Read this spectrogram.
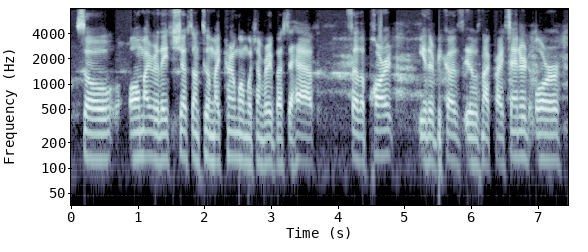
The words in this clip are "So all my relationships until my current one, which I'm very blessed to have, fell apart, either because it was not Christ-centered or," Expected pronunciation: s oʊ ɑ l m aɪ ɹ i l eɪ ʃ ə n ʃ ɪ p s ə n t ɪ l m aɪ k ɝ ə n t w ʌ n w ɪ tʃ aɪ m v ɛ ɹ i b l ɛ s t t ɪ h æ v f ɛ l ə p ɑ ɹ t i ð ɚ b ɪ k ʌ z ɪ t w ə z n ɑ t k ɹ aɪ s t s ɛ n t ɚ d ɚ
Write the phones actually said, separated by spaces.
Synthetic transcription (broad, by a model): s oʊ ɑ l m aɪ ɹ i l eɪ ʃ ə n ʃ ɪ p s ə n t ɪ m aɪ k ɝ ə n t w ʌ n w ɪ tʃ aɪ m v ɛ ɹ i b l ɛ s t t ɪ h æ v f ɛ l ə p ɑ ɹ t i ð ɚ b ɪ k ʌ z ɪ t w ə z n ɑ t k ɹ aɪ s s ɛ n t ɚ d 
